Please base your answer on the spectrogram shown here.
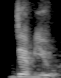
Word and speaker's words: debut: And then the next word, debut. Again, we have a silent letter here, that is T. The letter T is silent. It is not debut.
